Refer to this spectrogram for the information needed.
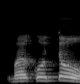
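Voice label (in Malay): "berkutu", Malay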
